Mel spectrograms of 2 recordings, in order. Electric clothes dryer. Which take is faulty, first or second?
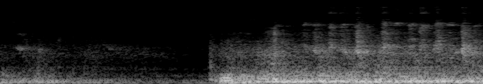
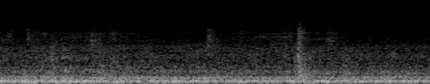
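first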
